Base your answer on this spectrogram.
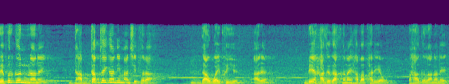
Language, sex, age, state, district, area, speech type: Bodo, male, 45-60, Assam, Kokrajhar, rural, spontaneous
